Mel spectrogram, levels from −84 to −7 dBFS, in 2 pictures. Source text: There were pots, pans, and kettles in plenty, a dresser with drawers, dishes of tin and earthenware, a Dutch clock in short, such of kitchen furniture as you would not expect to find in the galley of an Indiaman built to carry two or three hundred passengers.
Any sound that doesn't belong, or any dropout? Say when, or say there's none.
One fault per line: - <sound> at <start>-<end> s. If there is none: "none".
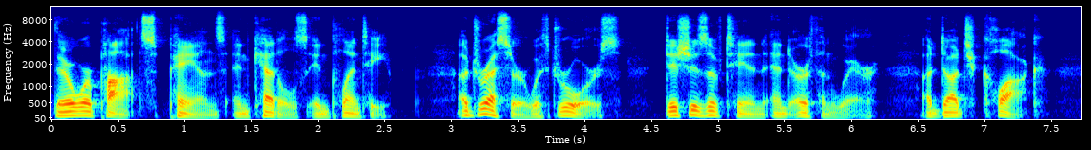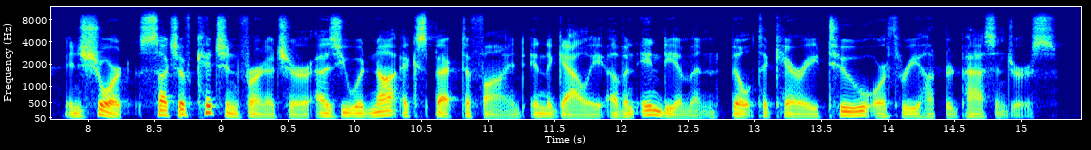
- dropout at 14.3-14.4 s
